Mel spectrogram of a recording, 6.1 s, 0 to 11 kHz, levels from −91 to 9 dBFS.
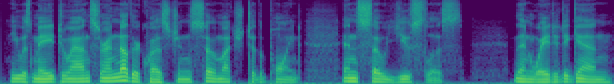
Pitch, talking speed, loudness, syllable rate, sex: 105 Hz, 175 wpm, -19 LUFS, 5.1 syllables/s, male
